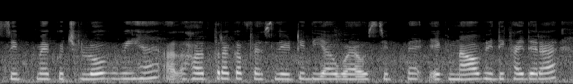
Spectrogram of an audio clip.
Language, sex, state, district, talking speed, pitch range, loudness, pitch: Hindi, female, Jharkhand, Garhwa, 250 wpm, 245-260 Hz, -17 LUFS, 250 Hz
